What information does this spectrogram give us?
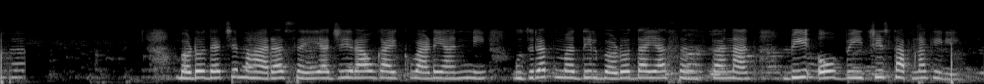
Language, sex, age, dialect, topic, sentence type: Marathi, female, 18-24, Northern Konkan, banking, statement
